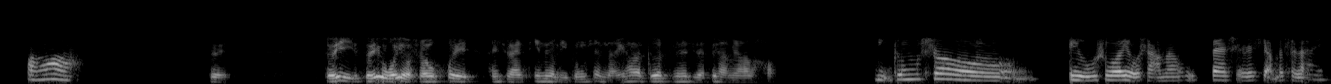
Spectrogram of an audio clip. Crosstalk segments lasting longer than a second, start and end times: none

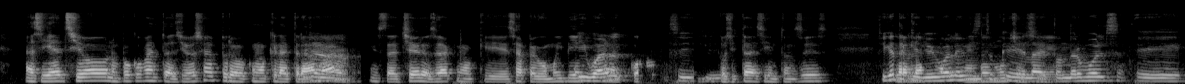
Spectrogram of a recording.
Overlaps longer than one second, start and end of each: 8.9-10.6

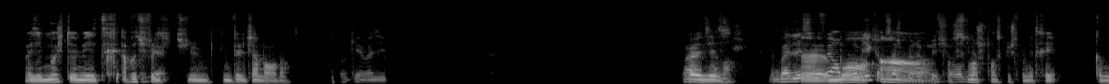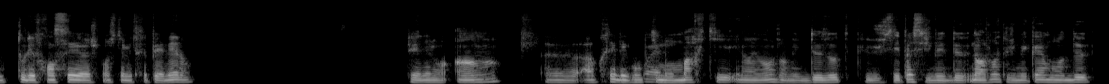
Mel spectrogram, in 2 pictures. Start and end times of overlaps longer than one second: 8.0-9.8

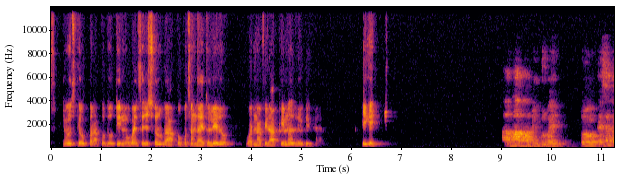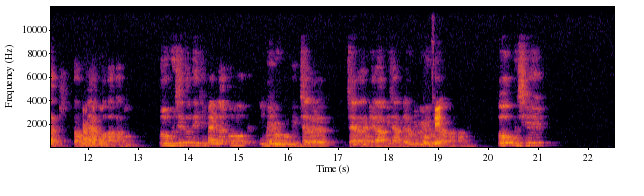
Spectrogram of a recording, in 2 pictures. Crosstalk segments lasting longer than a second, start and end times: none

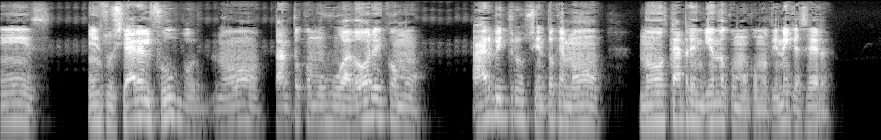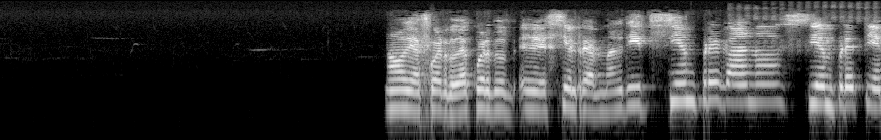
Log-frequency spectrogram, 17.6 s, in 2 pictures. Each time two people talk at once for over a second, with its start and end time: none

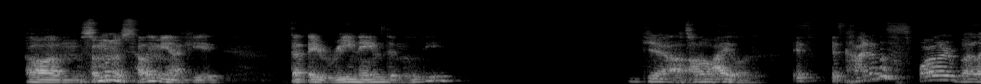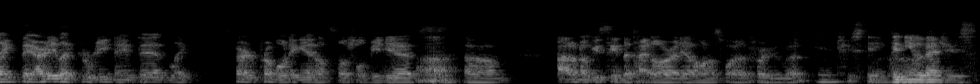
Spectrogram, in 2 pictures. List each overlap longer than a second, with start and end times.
none

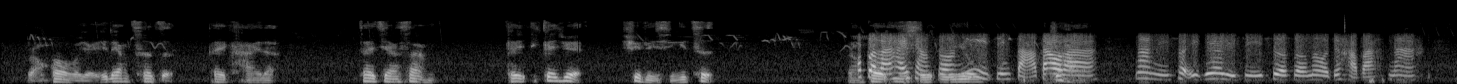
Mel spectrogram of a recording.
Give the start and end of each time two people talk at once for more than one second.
8.6-9.8

